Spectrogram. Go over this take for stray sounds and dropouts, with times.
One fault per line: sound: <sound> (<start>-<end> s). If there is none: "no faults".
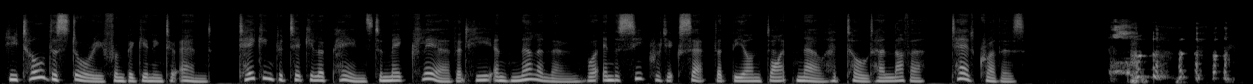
sound: cough (11.1-12.4 s)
